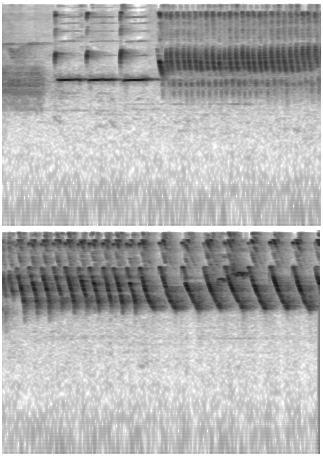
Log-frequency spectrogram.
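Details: Local domestic canary in intense song, played to make other canaries sing quickly: a few clipped notes with a thin pure whistle, then a dense trill leading into rapid sweeping notes.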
